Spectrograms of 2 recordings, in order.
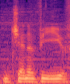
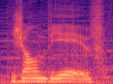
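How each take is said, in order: First: The name is said with an American pronunciation. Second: The name is said with a French pronunciation. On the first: The speaker calls it wrong. "if you're American" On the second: The speaker calls it right. "once I hear it pronounced correctly"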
